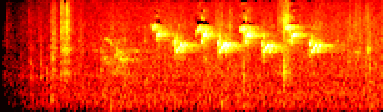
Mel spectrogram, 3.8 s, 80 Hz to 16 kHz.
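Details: Japanese tit recorded at home on a Nikon Coolpix A900 camera, with home ambience added; a run of high, two-part sharp notes repeated about every third of a second, starting after a faint quiet lead-in.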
